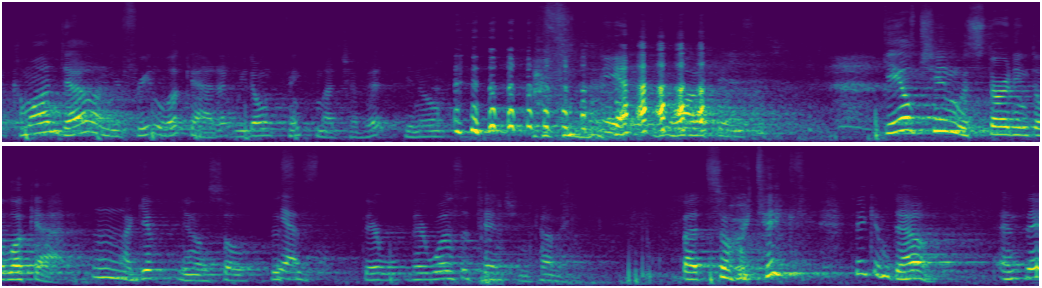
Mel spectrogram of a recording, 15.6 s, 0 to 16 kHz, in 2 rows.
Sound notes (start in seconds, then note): 3.4 laughing; 5.4 faintly speaking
